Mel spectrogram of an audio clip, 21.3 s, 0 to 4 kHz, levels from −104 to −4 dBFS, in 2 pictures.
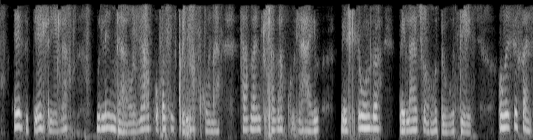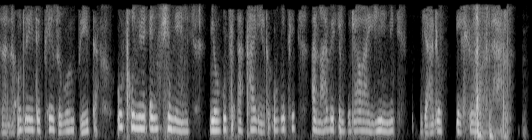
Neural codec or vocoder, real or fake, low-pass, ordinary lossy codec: codec, 24 kHz, 1.5 kbps, HILCodec; fake; 3.6 kHz; MP3, 24 kbps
